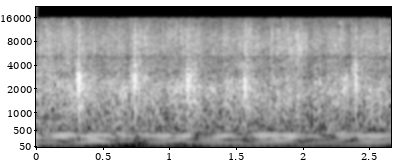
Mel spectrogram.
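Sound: audience clapping hands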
